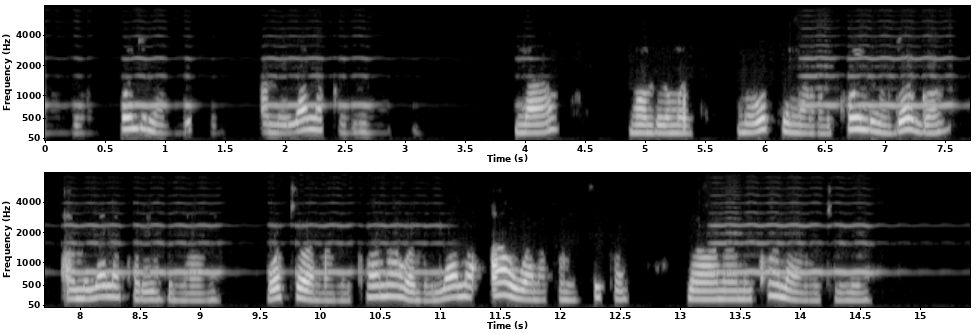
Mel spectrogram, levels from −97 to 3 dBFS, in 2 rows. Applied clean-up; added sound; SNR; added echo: neural mask model RNNoise.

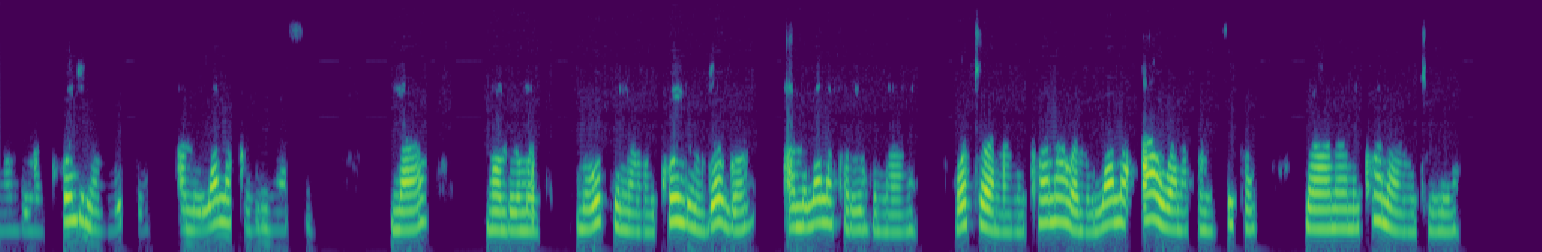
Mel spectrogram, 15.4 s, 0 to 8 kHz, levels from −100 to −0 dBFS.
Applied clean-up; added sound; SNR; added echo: none; none; none; none.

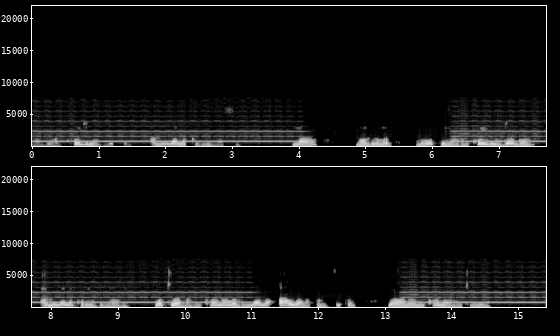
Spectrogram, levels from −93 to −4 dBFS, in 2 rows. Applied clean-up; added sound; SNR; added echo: none; Wind instrument, woodwind instrument; 12 dB; none.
